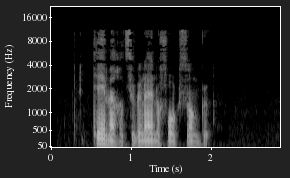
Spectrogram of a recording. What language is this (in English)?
Japanese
